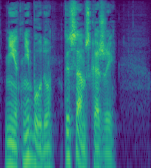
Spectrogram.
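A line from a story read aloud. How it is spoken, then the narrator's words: Sharp reply. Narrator (Russian): Я резко отвечаю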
